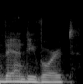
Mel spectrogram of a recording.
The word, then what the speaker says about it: Van de Voort: Vander Voort or Vert? Very close. Yeah. Van de Voort.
